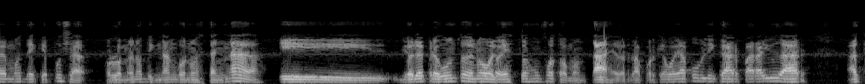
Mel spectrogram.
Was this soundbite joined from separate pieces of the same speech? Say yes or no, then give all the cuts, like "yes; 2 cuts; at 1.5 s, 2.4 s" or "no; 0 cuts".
yes; 2 cuts; at 2.7 s, 5.0 s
